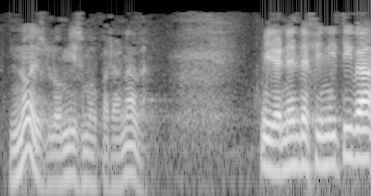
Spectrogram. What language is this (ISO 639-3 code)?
spa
